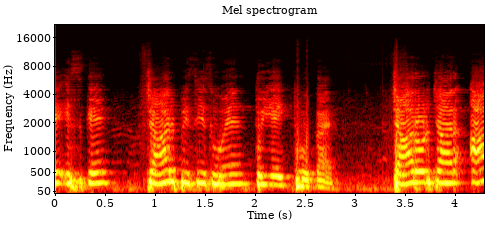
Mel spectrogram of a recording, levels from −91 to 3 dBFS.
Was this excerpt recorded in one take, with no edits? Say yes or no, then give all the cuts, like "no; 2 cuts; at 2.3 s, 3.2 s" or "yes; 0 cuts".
no; 1 cut; at 3.2 s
